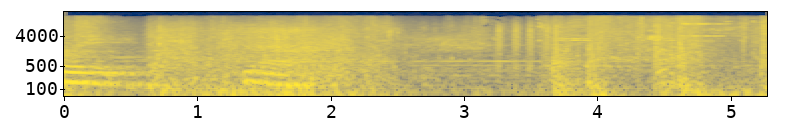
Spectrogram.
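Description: Game sound effects whoosh and clink.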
